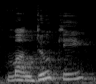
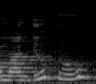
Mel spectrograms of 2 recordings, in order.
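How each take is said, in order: First: Manduki said with its last syllable ending in a clear i; Malagasy Manduki ending in i; Malagasy word with final i. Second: Manduku said with its last syllable ending in a clear u; Malagasy manduku ending in u; Malagasy word with final u. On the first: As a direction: say Manduki and land on the final i sound. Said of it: "which means to cook". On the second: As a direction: say manduku and land on the final u sound. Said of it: "which means to paint". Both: Shown as a demonstration.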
